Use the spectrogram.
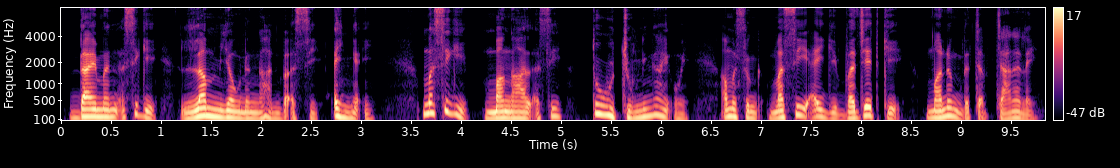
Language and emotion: Manipuri, surprised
